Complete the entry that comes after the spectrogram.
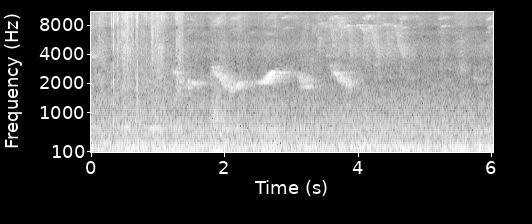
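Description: A bird calling faintly: a few whistled notes that glide up and down, starting about a second and a half in and lasting a couple of seconds.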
